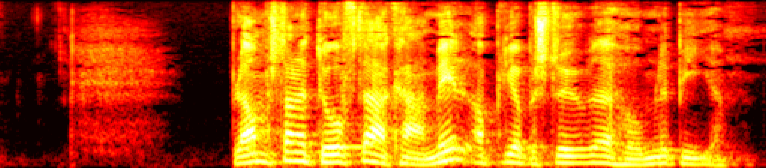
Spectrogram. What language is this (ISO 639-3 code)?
dan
